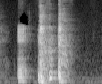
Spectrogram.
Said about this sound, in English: And I'm recording this with, like, no cuts or anything. So there's a few coughs. It's all right. Bear with me.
